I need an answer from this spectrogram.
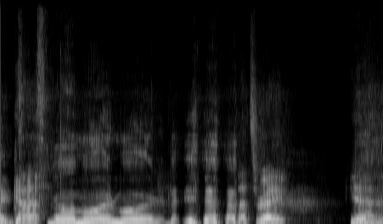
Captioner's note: laughs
